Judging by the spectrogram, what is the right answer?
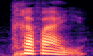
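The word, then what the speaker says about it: travail: E o a e l vai ter um som de ai, tá? Eu vou dizer travai. Trava.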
